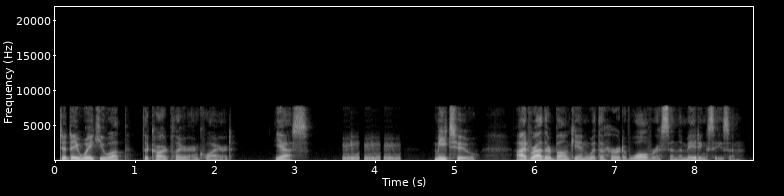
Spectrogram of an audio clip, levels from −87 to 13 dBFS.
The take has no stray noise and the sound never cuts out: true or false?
false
